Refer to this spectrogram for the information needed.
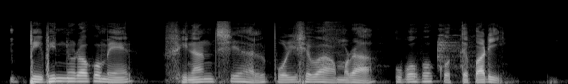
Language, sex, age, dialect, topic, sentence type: Bengali, male, 36-40, Standard Colloquial, banking, statement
